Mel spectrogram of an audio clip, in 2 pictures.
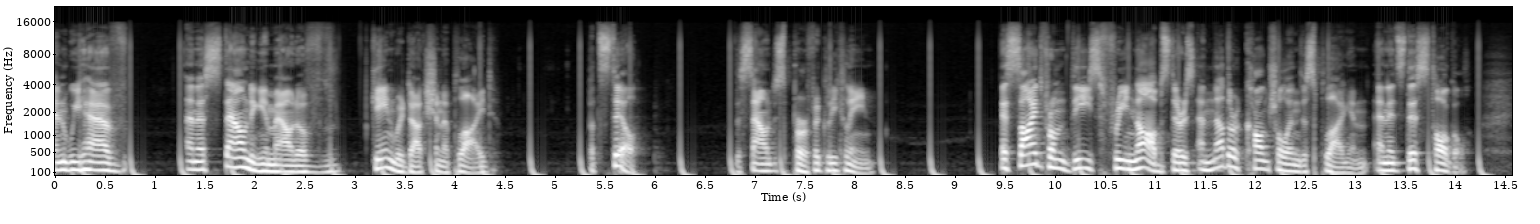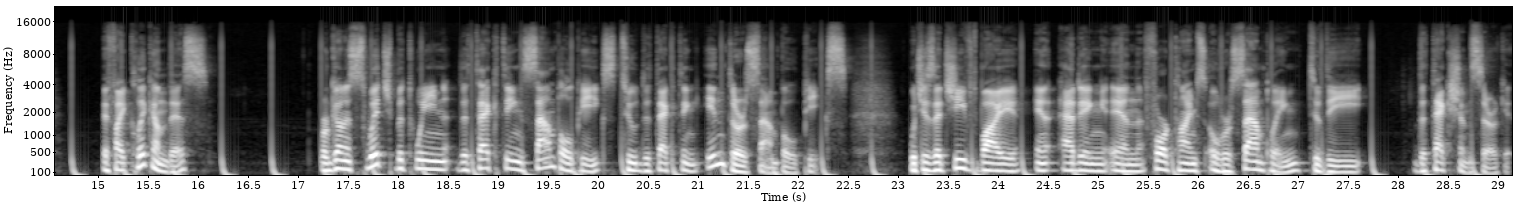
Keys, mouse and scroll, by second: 16.0 click.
